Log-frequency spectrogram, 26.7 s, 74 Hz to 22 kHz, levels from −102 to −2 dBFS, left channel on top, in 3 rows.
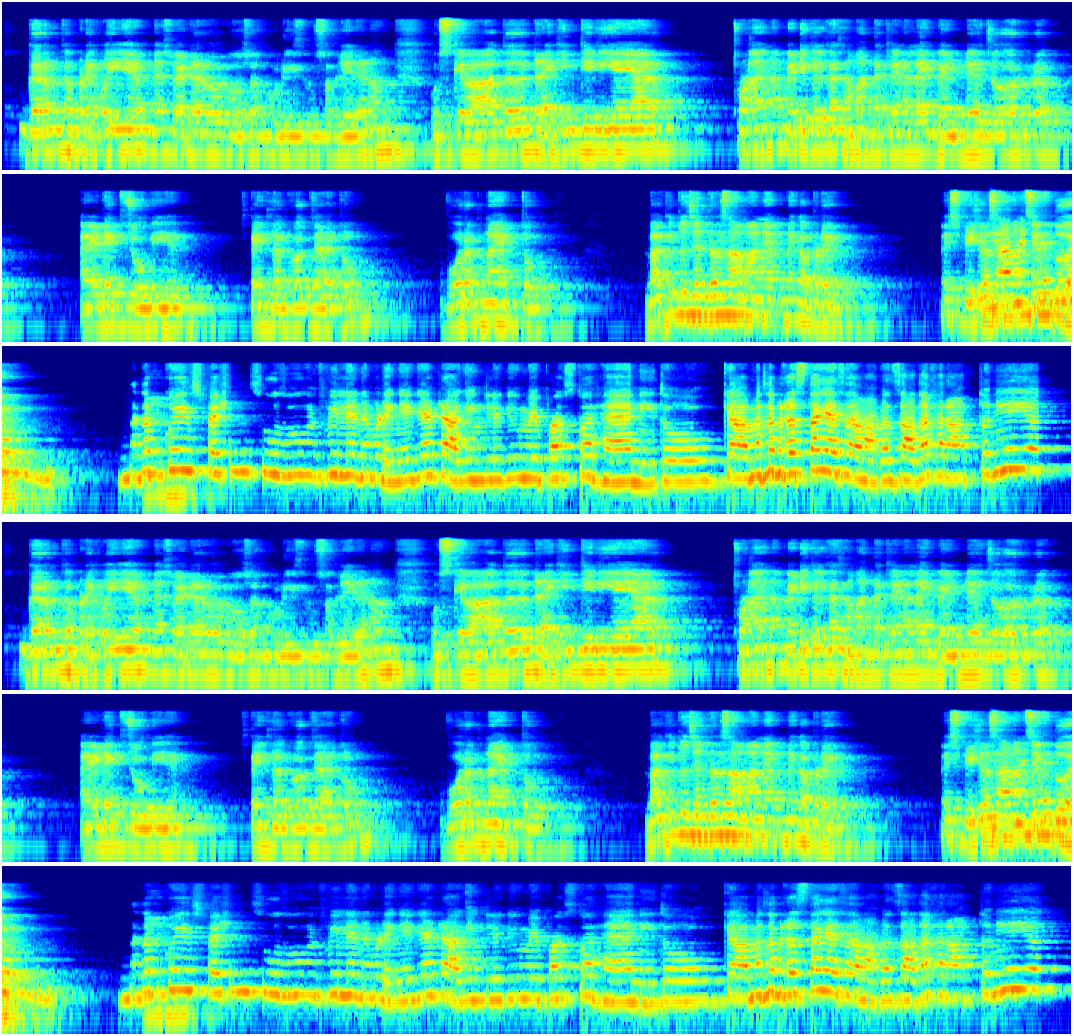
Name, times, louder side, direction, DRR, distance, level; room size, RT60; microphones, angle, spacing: voice 1, 0.1-5.5 6.1-8.8 9.6-10.4 11.0-11.9 12.6-13.4 14.3-16.0 16.7-18.0 19.0-19.3, equal, 10° left, 2.5 m, -35 dB
voice 2, 17.1-18.2 18.8-26.5, left 4 dB, 40° left, 0.6 m, -30 dB
13.5 x 9.8 x 3.9 m
head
